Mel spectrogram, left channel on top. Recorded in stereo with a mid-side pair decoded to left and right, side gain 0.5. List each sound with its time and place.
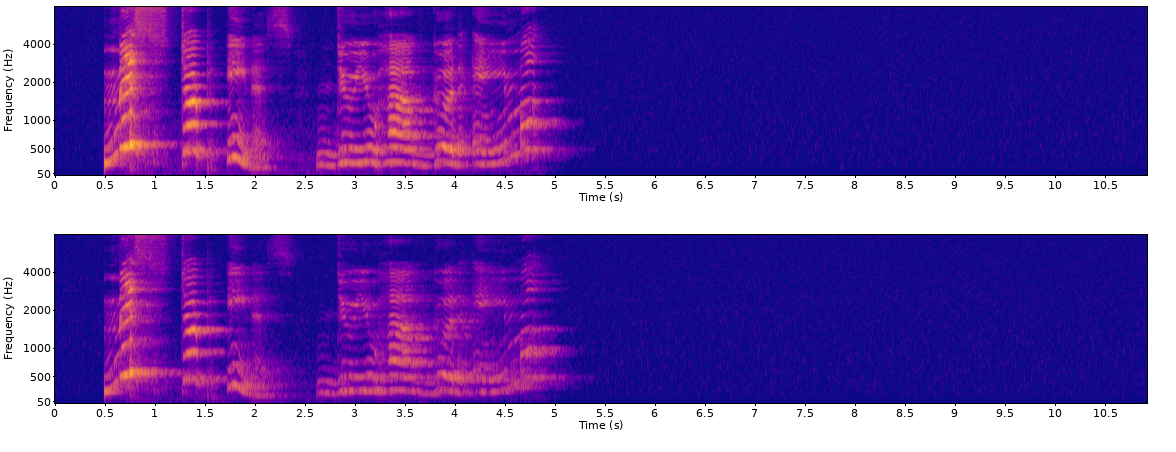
0.5 s a shout: 45° left, 1.1 m; by 4.9 s 55° left, 4.5 m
